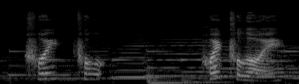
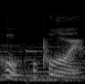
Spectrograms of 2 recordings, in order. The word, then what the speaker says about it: hoi polloi: Holy Polly pronunciation. Hoi polloi. Hopoloi. Hopoloi.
